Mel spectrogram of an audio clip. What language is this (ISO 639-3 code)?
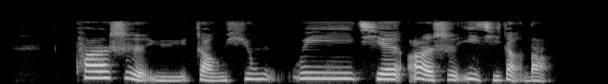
zho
